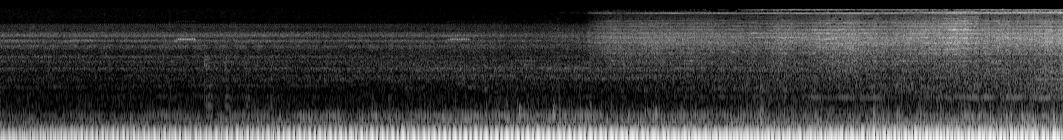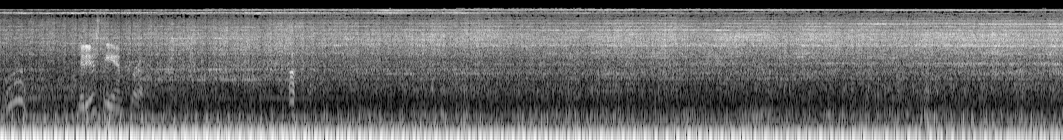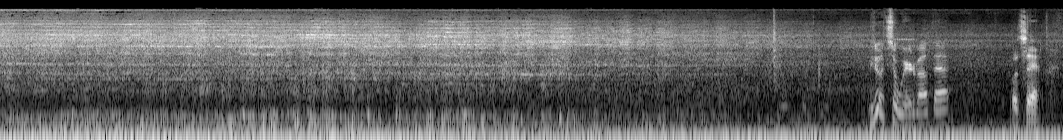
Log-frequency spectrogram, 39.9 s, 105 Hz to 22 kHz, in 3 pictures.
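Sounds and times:
train rumbling on tracks at about 25 miles an hour: 0.0s - 39.8s
speech: 39.2s - 39.7s.

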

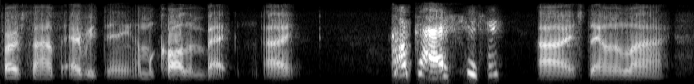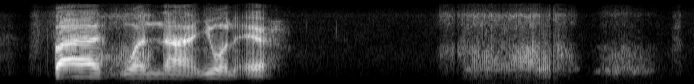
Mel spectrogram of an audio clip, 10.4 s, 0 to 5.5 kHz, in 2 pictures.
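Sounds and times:
speech: 0.0s - 2.3s, 2.9s - 7.3s
caller snoring over a radio call-in phone line: 5.8s - 6.5s, 8.5s - 10.2s.

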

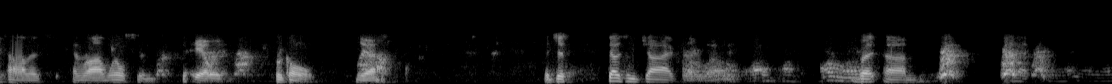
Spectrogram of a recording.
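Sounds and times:
speech: 0.1s - 4.0s, 5.4s - 9.5s
dog barking: 1.6s - 2.7s, 9.4s - 10.9s
faint wavering dog whine: 7.1s - 8.8s, 9.4s - 11.1s.

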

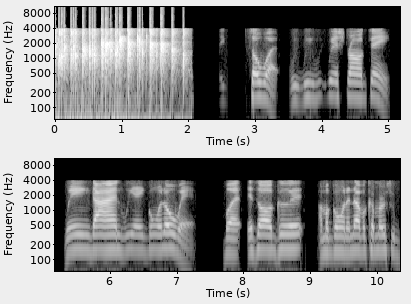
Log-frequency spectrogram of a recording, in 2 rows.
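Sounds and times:
people clapping in a round of applause: 0.0s - 2.1s
speech: 3.0s - 10.3s.

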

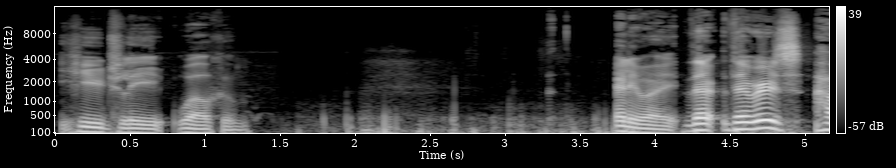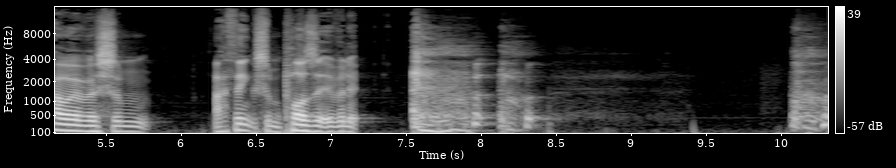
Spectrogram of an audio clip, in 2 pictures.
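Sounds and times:
speech: 0.2s - 1.4s, 3.7s - 7.6s
harsh coughs: 7.5s - 8.6s, 10.0s - 10.3s.

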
